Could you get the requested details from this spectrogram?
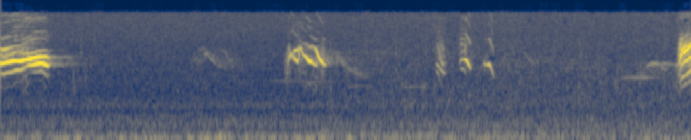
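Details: Several hooded siskins singing in the wild: a few scattered high, bright whistled phrases and sharp chips with pauses between them, over a low steady background rumble.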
